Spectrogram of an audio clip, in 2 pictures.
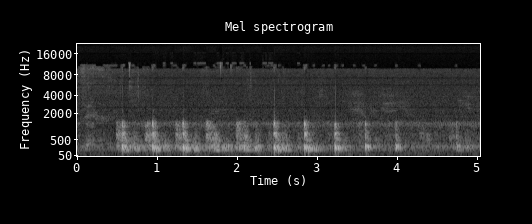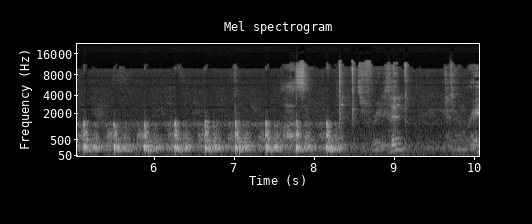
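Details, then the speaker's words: Rapid, regular whooshing fetal heartbeat at 160 beats a minute on a 12-week ultrasound, with growth measured on track; normal fetal heartbeat. "here good 160 beats a minute looks really good"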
